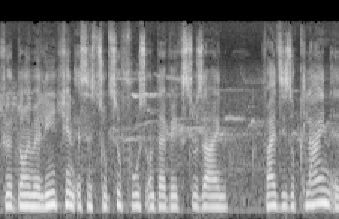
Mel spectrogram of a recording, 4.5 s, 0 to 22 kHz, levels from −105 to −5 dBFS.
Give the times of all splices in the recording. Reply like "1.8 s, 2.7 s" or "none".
1.4 s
